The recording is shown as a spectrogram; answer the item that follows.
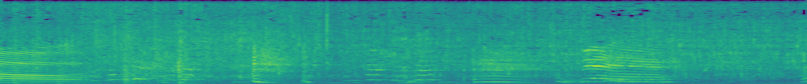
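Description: Pool water splashing and sloshing as swimmers move through it, under short calls from children's and a woman's voices. A drawn-out, falling 'wow' trails off in the first half-second.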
